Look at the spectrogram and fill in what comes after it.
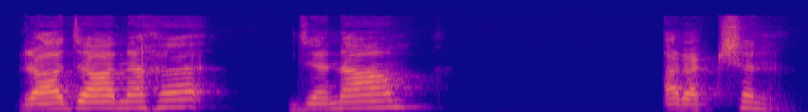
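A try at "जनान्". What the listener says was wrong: Did you say Janam or Janan? The Nakara sound I'm not hearing.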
